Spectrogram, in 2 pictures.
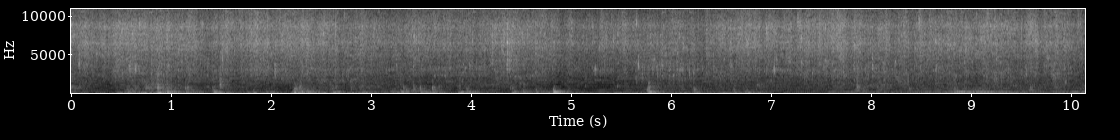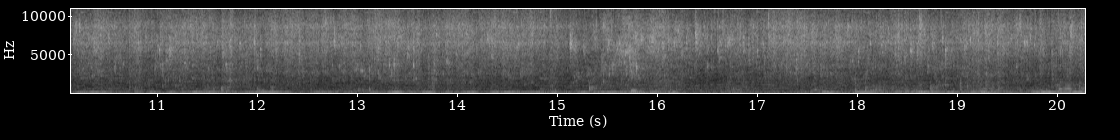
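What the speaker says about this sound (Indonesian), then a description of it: "Di air mengalir ya." Tap water runs steadily into a sink while peeled temulawak and ginger roots are rinsed under the flow. The splashing continues throughout, with occasional clunks and knocks as the roots are handled.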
